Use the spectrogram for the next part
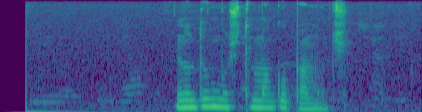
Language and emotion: Russian, neutral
